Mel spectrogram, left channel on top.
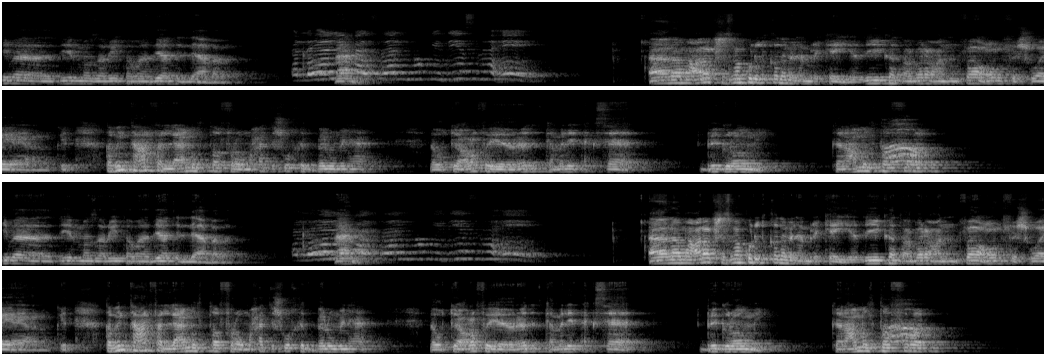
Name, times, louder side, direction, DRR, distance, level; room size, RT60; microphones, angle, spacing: voice 1, 0.0-2.3 3.3-3.6 6.5-14.1 14.5-16.7 17.4-18.0 18.7-19.6, right 2 dB, 85° right, 6 dB, 1.1 m, -25 dB
voice 2, 2.9-5.3 19.2-19.6, left 2 dB, 55° left, -1 dB, 2.7 m, -31 dB
10.0 x 4.3 x 5.2 m, 0.85 s
head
